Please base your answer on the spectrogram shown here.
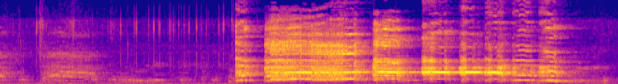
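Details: A Kukuak Balenggek cock gives a long multi-part crow, several loud harmonic segments strung together, preceded by a fainter call and quiet background.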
